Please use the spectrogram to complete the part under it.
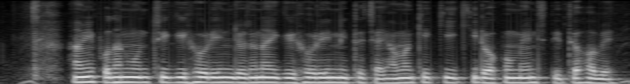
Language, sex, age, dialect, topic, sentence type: Bengali, male, 18-24, Northern/Varendri, banking, question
